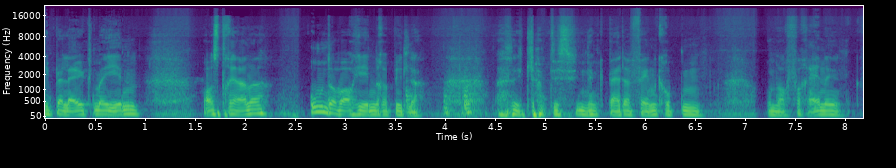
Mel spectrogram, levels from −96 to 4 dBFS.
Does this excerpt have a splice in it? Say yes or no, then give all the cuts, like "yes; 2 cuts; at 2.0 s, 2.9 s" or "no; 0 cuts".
yes; 1 cut; at 5.5 s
